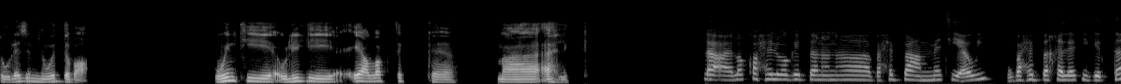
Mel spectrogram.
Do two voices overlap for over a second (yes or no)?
no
